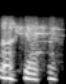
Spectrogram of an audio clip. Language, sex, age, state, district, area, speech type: Kashmiri, female, 30-45, Jammu and Kashmir, Ganderbal, rural, conversation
